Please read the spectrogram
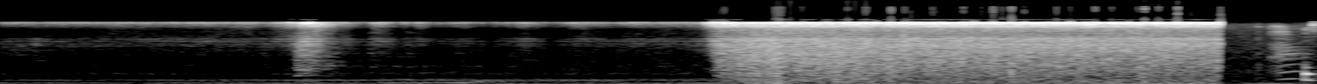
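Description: A loud, steady hiss begins about three and a half seconds in and cuts off suddenly at the end, after a brief soft noise near the middle.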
